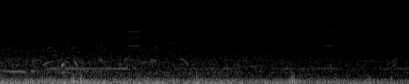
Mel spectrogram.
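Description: Outdoor background noise: a steady low rumble, with a faint thin tone and a few short, faint high calls or beeps in the distance.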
